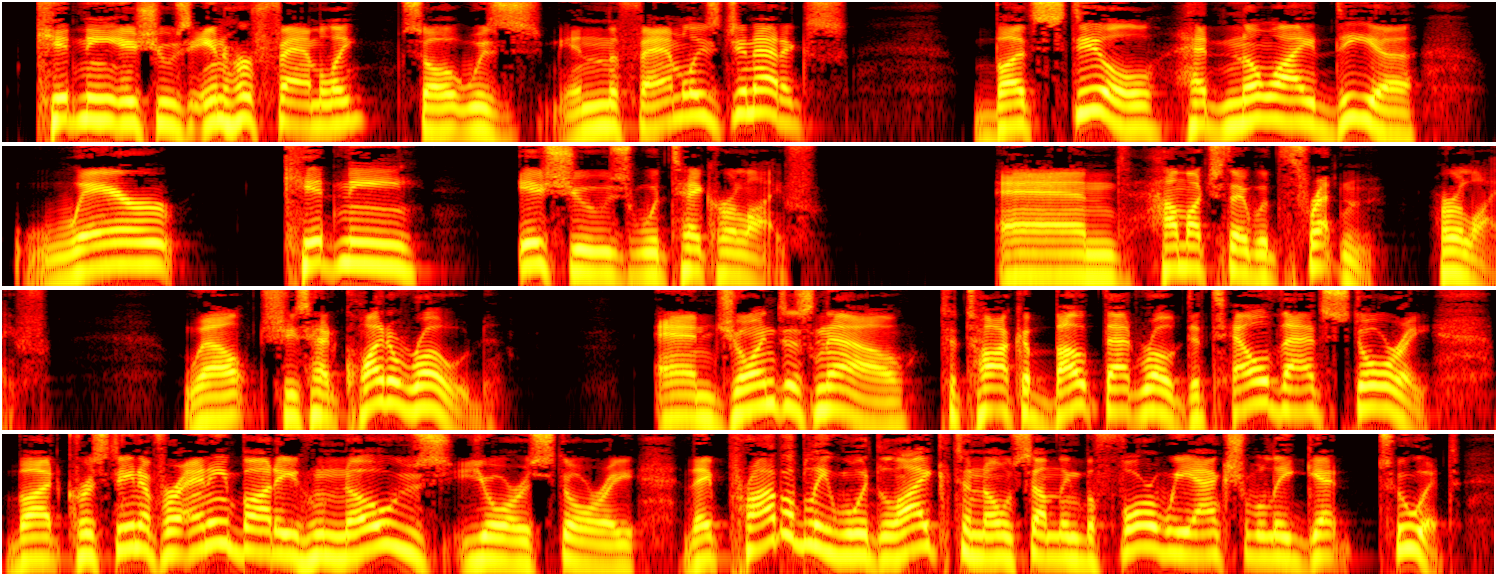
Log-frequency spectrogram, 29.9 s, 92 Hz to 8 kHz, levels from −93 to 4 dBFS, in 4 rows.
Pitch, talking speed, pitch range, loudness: 160 Hz, 145 wpm, 140-185 Hz, -17 LUFS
